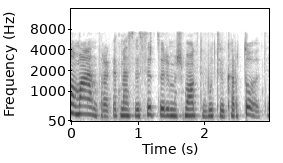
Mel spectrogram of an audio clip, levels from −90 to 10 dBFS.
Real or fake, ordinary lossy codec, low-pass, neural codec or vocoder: real; MP3, 48 kbps; 7.2 kHz; none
